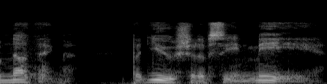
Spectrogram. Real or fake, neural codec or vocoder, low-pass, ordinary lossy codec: fake; vocoder, 44.1 kHz, 128 mel bands, Pupu-Vocoder; 7.2 kHz; MP3, 48 kbps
